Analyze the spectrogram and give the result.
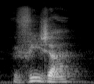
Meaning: plural of visum
- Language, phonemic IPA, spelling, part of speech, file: Dutch, /ˈvi.zaː/, visa, noun, Nl-visa.ogg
